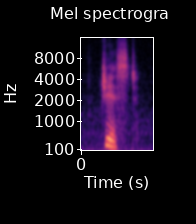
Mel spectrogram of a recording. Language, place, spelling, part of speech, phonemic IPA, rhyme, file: English, California, gist, noun / verb, /d͡ʒɪst/, -ɪst, En-us-gist.ogg
- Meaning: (noun) The main idea or substance, or the most essential part, of a longer or more complicated matter; the crux, the heart, the pith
